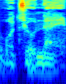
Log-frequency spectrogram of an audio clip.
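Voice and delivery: hushed, breathy, friendly deep voice. Repeating the hero's question from the story: deep, friendly voice. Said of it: "it was just a deep, friendly voice".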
